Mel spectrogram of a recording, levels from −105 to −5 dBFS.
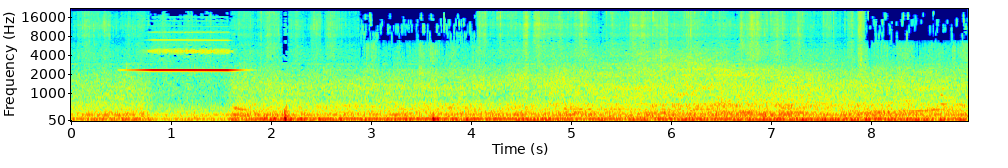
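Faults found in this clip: Loudspeaker feedback squeal, 0.46–1.90 s: 2.3 kHz tone swells within about 0.4 s to roughly 10 dB over the sound. The mic is re-amplifying its own loudspeaker, with loop gain above unity at that frequency.

Bluetooth SBC bit pool drop, 2.89–4.06 s and 7.94 s to the end: dulled treble with gritty noise. This fits the bit pool falling from 28 to 8, near 72 kbps, which starves the upper sub-bands.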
